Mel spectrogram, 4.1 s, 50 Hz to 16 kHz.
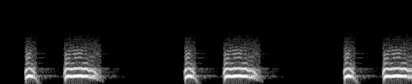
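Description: An owl hoots in paired notes, a short hoo then a longer, wavering hooo, three times about every 1.6 seconds against a silent background.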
